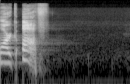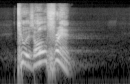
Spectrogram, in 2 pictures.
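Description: A man speaks with animation into a microphone over a loudspeaker.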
